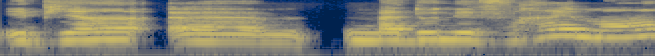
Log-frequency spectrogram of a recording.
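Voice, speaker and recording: Very slowly, a woman speaks at a medium pitch with lively intonation, the sound dry and close with no echo. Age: 60s. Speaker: spiritual retreat leader. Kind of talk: online information session. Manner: hesitant, many fillers.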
